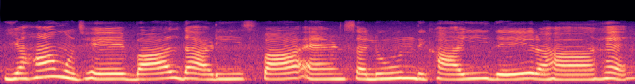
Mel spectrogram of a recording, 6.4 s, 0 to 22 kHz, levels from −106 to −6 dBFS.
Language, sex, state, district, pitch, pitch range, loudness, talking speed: Hindi, female, Madhya Pradesh, Katni, 245 Hz, 240-270 Hz, -12 LUFS, 105 wpm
